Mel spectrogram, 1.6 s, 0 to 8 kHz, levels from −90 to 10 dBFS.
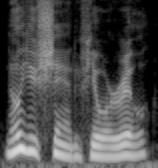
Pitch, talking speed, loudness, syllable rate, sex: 155 Hz, 265 wpm, -16 LUFS, 5.6 syllables/s, male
